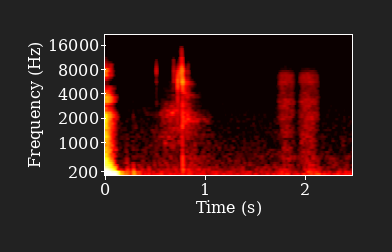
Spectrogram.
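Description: The last syllable of a man's spoken word, then a pause that is nearly quiet apart from a couple of faint clicks and a soft hiss near the end.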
